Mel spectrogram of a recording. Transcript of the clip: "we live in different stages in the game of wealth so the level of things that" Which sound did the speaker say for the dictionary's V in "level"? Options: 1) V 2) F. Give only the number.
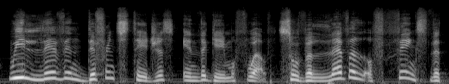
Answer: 1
